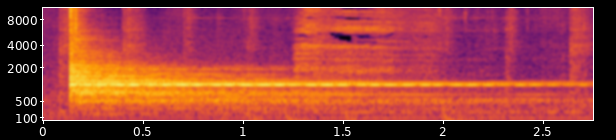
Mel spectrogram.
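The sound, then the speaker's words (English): A single sharp metallic clang as a golf ball strikes the metal border fence at Eagle Pass, leaving a long bell-like ringing tone that slowly fades, with a faint rustle partway through. “That's what it sounds like when a golf ball hits the border fence.”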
